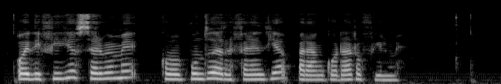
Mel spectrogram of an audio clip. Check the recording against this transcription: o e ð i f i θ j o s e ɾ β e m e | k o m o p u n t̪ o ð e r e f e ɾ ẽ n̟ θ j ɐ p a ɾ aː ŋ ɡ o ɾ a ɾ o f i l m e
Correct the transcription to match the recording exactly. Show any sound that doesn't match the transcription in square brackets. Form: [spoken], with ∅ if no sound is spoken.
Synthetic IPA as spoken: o e ð i f i θ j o s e ɾ β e m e | k o m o p u n t̪ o ð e r e f e ɾ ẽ n̟ θ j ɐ p a ɾ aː ŋ [k] o ɾ a ɾ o f i l m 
